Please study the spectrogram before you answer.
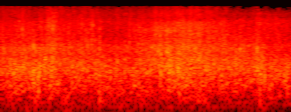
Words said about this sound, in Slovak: To je krásny šum. Mora, vody, jazera, čokoľvek, čo si predstaviť.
